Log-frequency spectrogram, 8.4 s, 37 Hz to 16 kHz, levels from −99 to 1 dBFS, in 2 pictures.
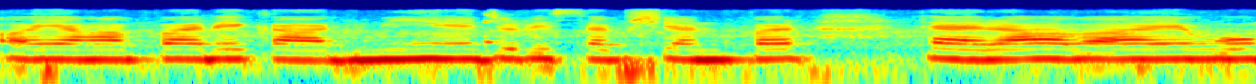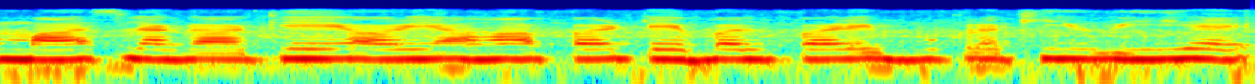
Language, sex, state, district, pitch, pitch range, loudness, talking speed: Hindi, female, Bihar, Patna, 225 Hz, 220-230 Hz, -13 LUFS, 185 wpm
